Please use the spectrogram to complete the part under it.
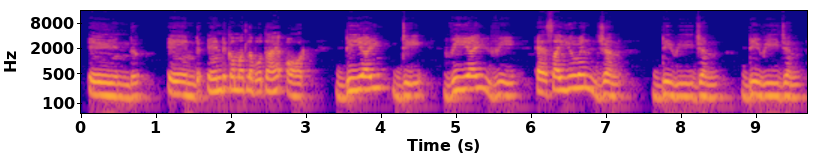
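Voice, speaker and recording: Mellow-voiced male teacher drilling phonics. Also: a little high, muffled recording. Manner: asks questions and answers them himself, drilling by repetition; sounds out letters slowly, then blends them into words. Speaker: English teacher. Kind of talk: phonics lesson for Hindi speakers.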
